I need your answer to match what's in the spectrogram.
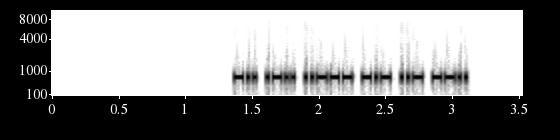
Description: Morse code, heard as a keyed tone, about 52 wpm, 700 Hz. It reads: DL2KUZ
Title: DXCC-100 Call Signs - 6 Characters - 50wpm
